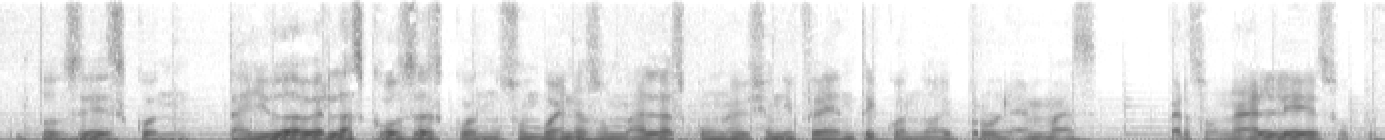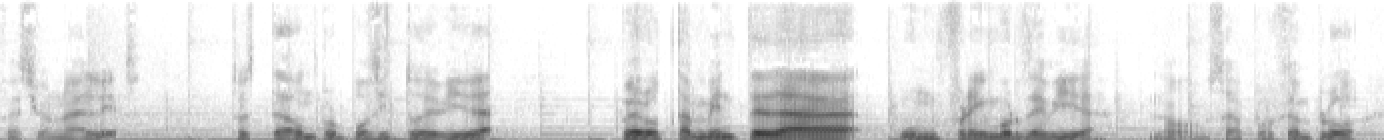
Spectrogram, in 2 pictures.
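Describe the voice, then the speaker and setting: A young man with a Mexican accent, a startup founder talking through a relaxed, reflective interview with many fillers. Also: mid-range voice. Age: young adult. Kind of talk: casual interview conversation.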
